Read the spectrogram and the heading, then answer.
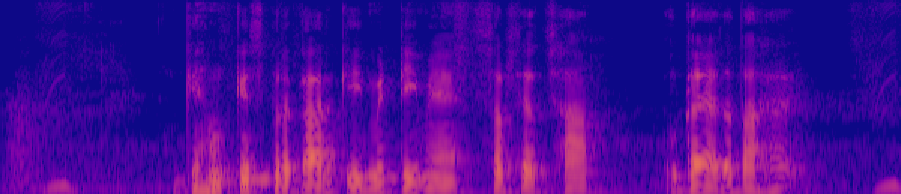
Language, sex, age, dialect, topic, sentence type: Hindi, male, 25-30, Marwari Dhudhari, agriculture, question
